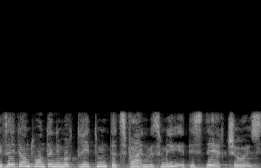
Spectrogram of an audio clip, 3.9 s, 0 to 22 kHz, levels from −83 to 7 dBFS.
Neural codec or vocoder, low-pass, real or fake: none; 7.2 kHz; real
